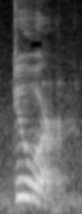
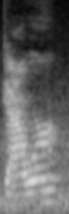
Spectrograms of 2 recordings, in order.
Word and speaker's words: dour: there will be more Doer Doer so apparently the word is pronounced doer I thought it rhymed with sour like dour sour but apparently no it's pronounced Doer it rhymes with sewer why dour sounds so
